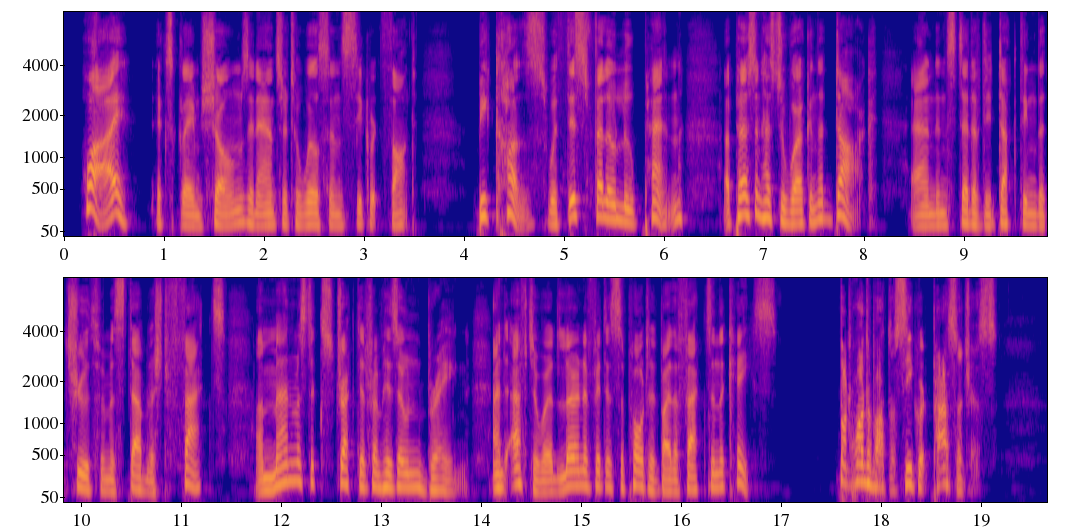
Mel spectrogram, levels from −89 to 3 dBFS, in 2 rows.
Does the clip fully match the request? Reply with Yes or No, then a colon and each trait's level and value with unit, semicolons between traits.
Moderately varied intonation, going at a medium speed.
No: wide, 6.5 semitones; average, 180 wpm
